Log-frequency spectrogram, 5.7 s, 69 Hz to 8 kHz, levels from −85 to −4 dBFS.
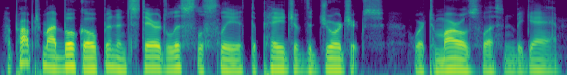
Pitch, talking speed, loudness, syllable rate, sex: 95 Hz, 200 wpm, -20 LUFS, 5.6 syllables/s, male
